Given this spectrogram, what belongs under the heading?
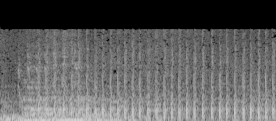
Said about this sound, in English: The Uzi fire wasn't concentrated enough to chill the creature, but it took enough lumps of flesh from its body to make it retreat in agony and confusion.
